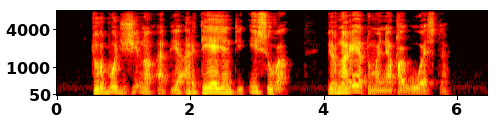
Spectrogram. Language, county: Lithuanian, Panevėžys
